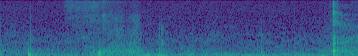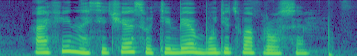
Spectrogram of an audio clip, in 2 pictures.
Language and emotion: Russian, neutral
